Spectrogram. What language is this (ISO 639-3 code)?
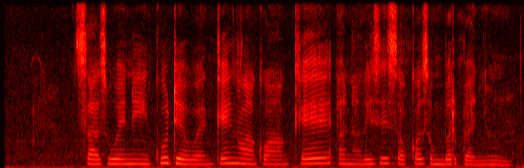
jav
